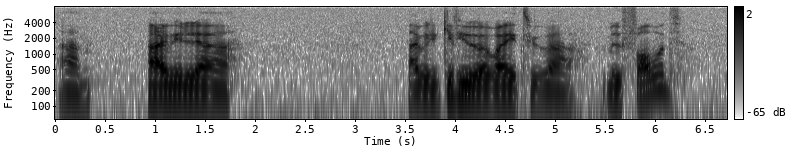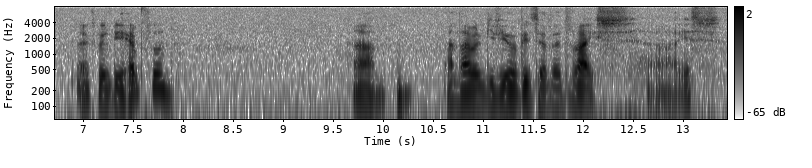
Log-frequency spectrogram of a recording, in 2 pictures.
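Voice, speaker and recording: A man playing a helpful, apologetic gravedigger spirit in a tabletop game, speaking politely and formally with hesitant pauses. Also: lowish voice, a little mellow, a little hiss or hum. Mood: courteous, cautioning. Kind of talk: improvised tabletop role-play.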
